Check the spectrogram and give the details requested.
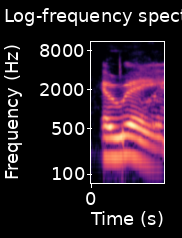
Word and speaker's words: array: sebenarnya pronunciation-nya bacanya apa tuh? Array. Array. Ya, bacanya array ya.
